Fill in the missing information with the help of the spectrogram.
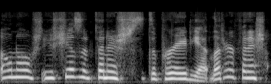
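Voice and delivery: imitating Brian. Voicing Brian reassuring the kid.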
